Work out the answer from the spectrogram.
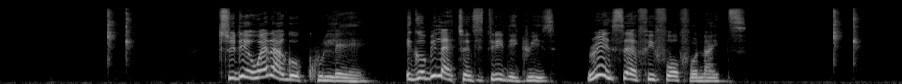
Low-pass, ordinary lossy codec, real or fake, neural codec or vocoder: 14.4 kHz; none; fake; vocoder, 44.1 kHz, 128 mel bands, Pupu-Vocoder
